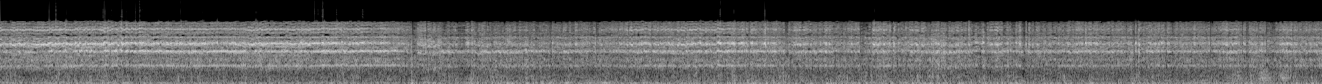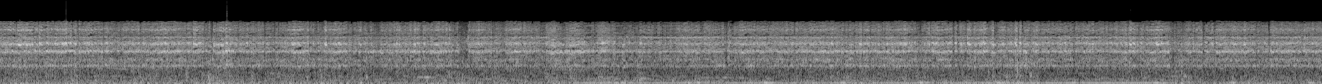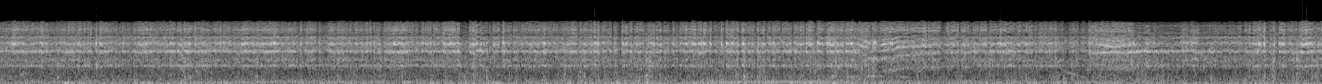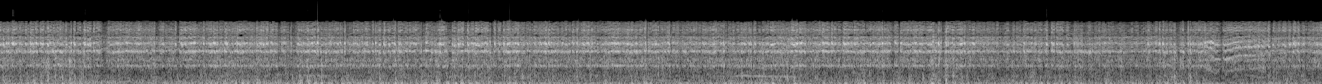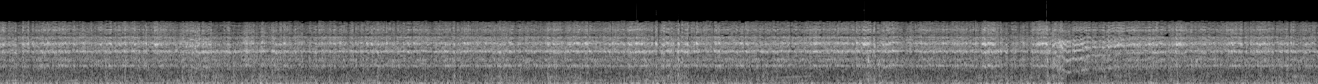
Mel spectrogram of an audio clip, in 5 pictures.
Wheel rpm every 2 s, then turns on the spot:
210, 220, 220, 230, 230, 230, 230, 230, 230, 230, 230, 230, 240, 230, 230, 230, 230, 220, 220, 230, 240, 230, 230, 230, 230, 220, 210, 230, 230, 240, 230, 210, 220.
none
